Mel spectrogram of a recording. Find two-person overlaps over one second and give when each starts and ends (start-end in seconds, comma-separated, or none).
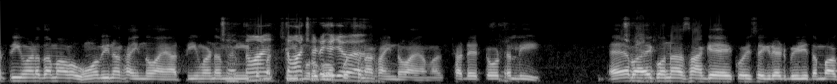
2.1-4.0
